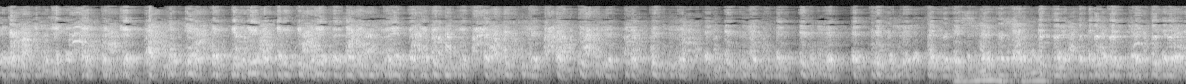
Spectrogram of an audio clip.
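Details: Tethered Chukar partridge calling in the hıngırma style, with rough rattling pulses in quick succession. A short low wavering sound appears near the end.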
